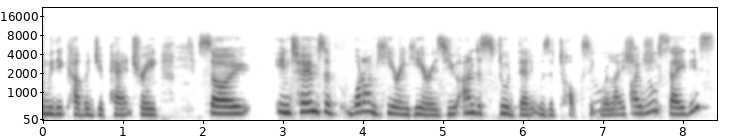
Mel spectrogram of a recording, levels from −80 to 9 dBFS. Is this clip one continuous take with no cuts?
no; 1 cut; at 7.3 s

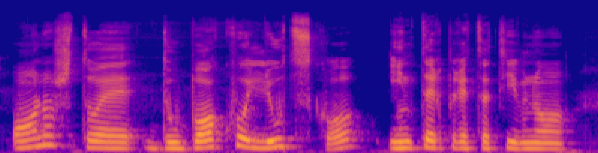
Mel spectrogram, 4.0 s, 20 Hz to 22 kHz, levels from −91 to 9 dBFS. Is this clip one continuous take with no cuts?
yes; 0 cuts

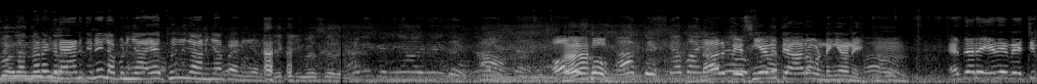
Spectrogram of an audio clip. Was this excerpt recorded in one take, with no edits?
yes; 0 cuts

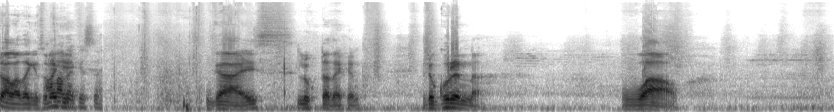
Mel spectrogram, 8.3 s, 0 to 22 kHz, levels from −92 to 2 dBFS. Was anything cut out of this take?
yes; 1 cut; at 1.0 s

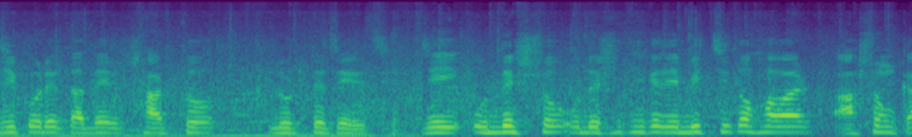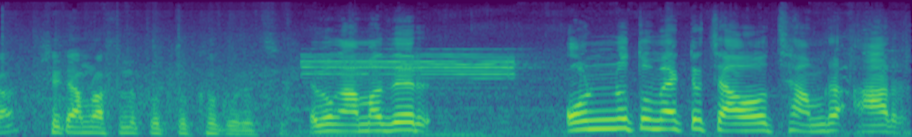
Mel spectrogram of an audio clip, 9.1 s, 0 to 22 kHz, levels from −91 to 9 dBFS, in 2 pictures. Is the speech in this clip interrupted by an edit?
yes; 2 cuts; at 2.1 s, 5.9 s

